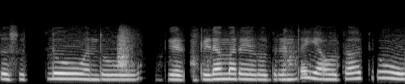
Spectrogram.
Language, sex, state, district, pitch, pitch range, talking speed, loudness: Kannada, female, Karnataka, Dharwad, 235 Hz, 225-255 Hz, 105 wpm, -15 LUFS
